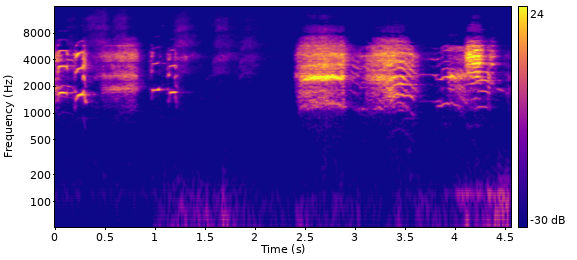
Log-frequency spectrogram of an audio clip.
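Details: A sulphur-crested cockatoo at St Lukes Church, Gray, Palmerston, near Darwin, Northern Territory, Australia, gives harsh, raspy screeches: a few short ones, then two long grating shrieks and a final rough squawk.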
